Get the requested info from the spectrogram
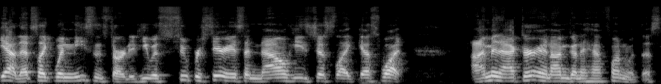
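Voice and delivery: ordinary talk, nothing marked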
